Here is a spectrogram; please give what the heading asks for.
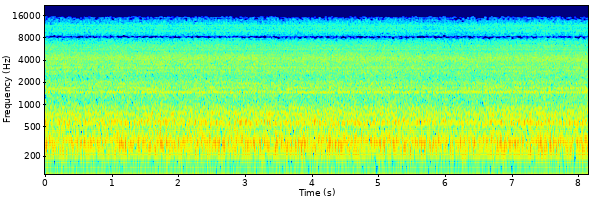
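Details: Washing machine universal motor driving a lathe, running without cutting, before bearing replacement, mic about a metre away: loud steady roar with harsh, gritty hiss.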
